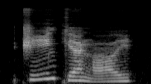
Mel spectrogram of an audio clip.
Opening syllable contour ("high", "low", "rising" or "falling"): rising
